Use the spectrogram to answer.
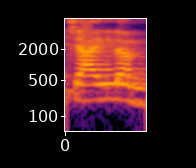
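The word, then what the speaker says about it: xylem: Next example है जाइलम। जाइलम में भी देखिए शुरू में एक्स आया है और यहाँ पे एक्स को हम ज प्रोनाउंस करें।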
